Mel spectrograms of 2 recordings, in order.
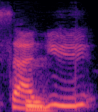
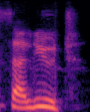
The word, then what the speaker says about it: salut: Here we said salut, not salute. If there was letter E at the end, then we'll say what? Salute. But there's no letter E. Salute. That's why I say salut.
